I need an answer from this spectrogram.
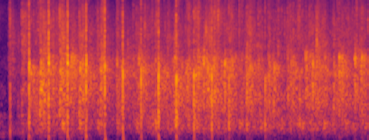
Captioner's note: audience applauding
